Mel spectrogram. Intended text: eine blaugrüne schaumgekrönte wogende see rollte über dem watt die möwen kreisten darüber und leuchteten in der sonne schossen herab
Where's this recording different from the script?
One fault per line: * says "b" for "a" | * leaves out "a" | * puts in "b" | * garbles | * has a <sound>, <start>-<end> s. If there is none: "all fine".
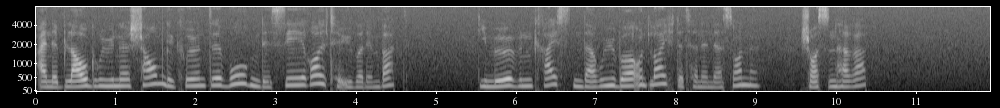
all fine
